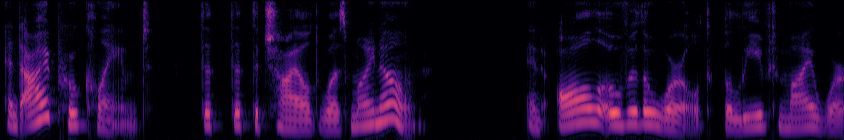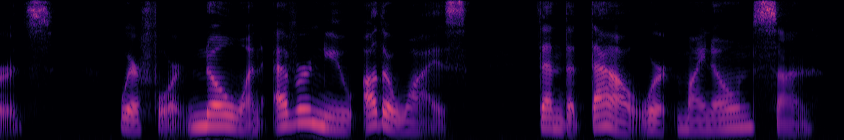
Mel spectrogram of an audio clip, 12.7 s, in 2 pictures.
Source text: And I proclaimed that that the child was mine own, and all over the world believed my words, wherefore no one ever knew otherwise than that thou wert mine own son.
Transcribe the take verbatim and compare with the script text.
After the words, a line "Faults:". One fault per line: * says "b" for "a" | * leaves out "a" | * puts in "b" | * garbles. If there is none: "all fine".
And I proclaimed that that the child was mine own, and all over the world believed my words, wherefore no one ever knew otherwise than that thou wert mine own son.
Faults:
all fine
